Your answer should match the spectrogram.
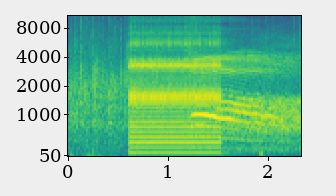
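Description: Game-show wrong-answer buzzer: one harsh, steady buzz of just under a second that starts and cuts off abruptly, signalling that the answer is not on the board (a strike).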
